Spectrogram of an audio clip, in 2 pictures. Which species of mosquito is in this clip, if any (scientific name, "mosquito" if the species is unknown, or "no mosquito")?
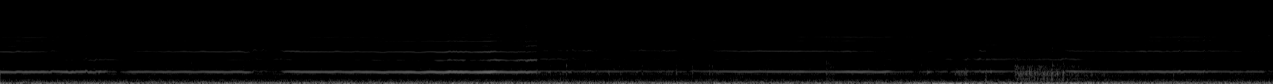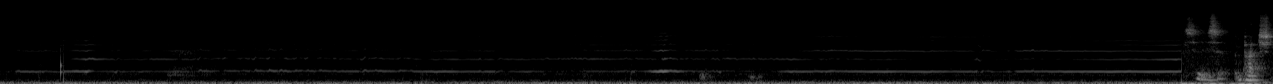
Culex quinquefasciatus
